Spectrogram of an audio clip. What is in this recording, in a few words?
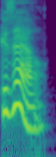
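"gazelle", British English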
